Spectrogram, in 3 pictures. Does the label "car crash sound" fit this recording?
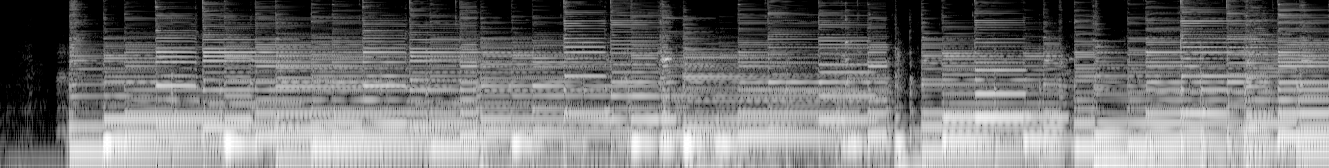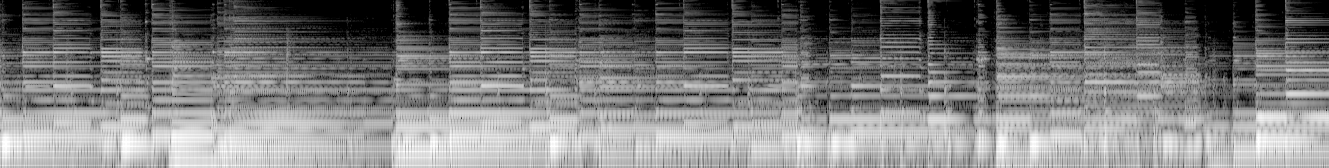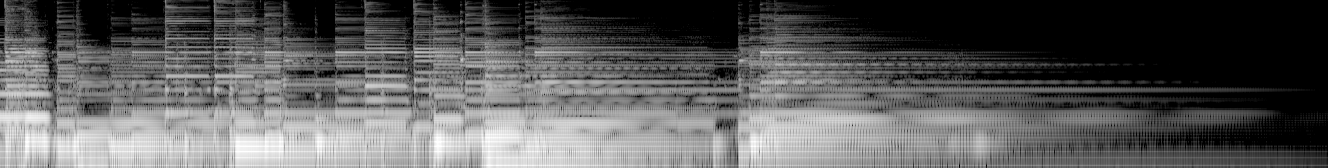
No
